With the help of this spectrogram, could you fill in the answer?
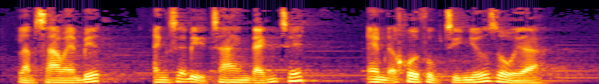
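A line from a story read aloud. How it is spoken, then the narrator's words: Surprised loud laugh. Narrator (Vietnamese): Trang Hạo Nhiên có chút kinh ngạc, cười to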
